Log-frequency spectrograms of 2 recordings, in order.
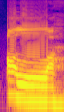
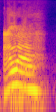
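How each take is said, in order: First: The L is said thick and heavy. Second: The L is said thin and light. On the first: The speaker calls it right. "tafkhim Allah gitu pengucapannya" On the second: The speaker calls it wrong. "Bukan Allah"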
